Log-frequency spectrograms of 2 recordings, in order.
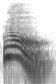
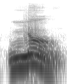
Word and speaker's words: knee: একইভাবে আমরা যখন বলবো KNEE, এটার প্রোনাউন্সিয়েশন হতে হতো ক্নি, কিন্তু আমরা কি বলি, এটা হচ্ছে নি।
